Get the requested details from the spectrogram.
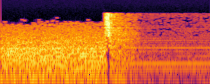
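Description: A click sounds as a recorder is switched off.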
